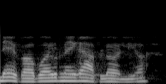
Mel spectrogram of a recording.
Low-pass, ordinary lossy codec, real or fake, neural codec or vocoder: 3.6 kHz; AAC, 24 kbps; real; none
